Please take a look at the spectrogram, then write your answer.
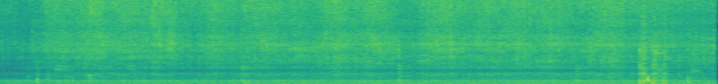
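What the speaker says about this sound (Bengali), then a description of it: "এবার সুন্দর করে ভেজে নেব। তো এবার দিয়ে দেবো কাঁচা বাদাম।" Raw peanuts fry in a hot pan with salt, a steady dense sizzle running throughout with occasional stirring scrapes and a sharper clatter near the end, close and alone.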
